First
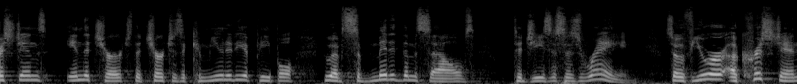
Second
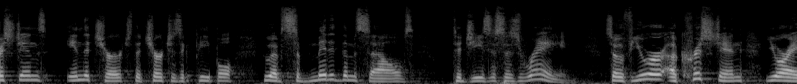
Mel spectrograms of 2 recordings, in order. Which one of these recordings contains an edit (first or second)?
second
